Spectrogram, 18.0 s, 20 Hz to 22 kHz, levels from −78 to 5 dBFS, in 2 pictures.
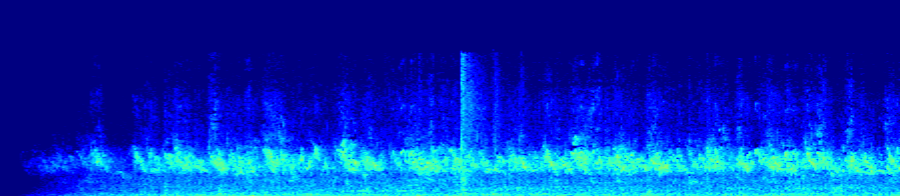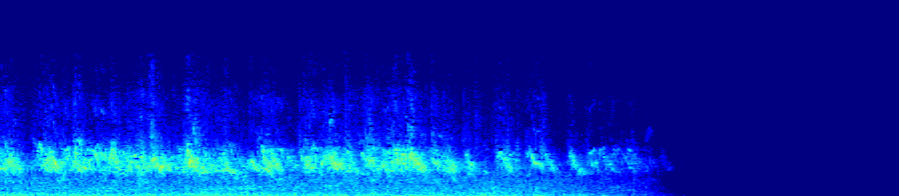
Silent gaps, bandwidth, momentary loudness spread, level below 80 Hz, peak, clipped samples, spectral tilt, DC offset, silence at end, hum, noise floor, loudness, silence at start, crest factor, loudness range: none; 16.5 kHz; 9 LU; -50 dBFS; -18 dBFS; under 0.1%; -2 dB/octave; under 0.1%; 2.35 s; none; -61 dBFS; -33 LUFS; 0.4 s; 18 dB; 8 LU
